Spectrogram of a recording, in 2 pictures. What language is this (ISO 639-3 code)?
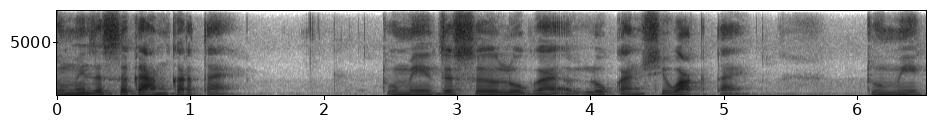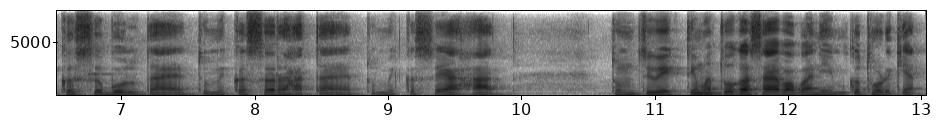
mar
